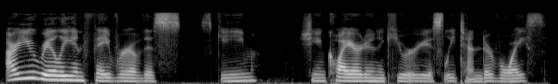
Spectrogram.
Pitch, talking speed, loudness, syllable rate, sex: 165 Hz, 150 wpm, -19 LUFS, 5.2 syllables/s, female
